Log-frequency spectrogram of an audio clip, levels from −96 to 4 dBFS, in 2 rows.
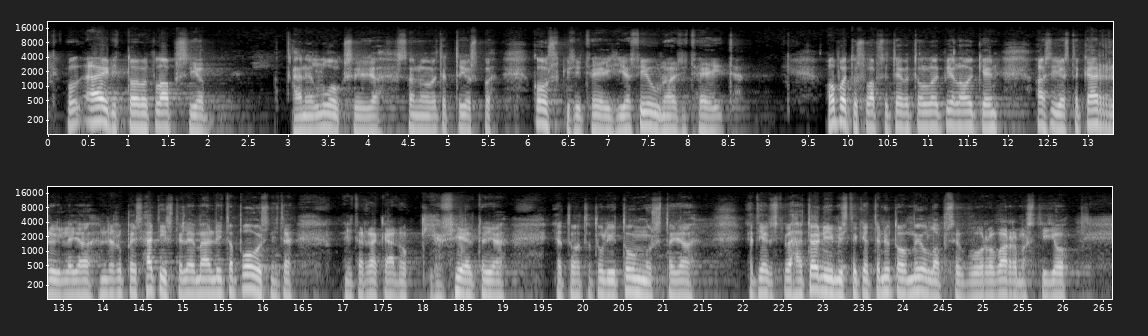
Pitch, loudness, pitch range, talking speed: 130 Hz, -19 LUFS, 120-140 Hz, 110 wpm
